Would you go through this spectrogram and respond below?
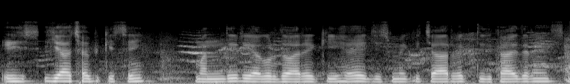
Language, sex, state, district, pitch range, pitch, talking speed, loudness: Hindi, male, Uttar Pradesh, Lucknow, 130-135 Hz, 130 Hz, 170 wpm, -14 LUFS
